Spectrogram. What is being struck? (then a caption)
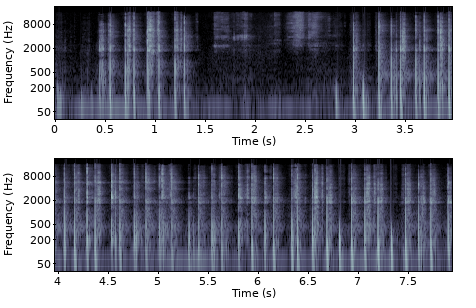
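Flat wooden spatula. A flat, solid wooden spatula is held in one hand and tapped and scratched with the fingertips and nails of the other hand. Quick, dry, short taps come in uneven bursts, broken by a stretch of softer scratching and rubbing. Then a fast, steady run of crisp taps follows, with a bright clicky edge over a low knock.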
